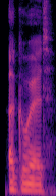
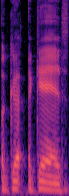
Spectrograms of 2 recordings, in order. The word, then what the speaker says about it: Aguerd: to be talking about a grid or a geared depending on your point pronunciation of it is 26 years old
